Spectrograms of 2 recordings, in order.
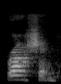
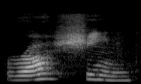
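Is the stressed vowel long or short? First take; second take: short; long. First: The i vowel is short and unemphasized. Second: The i vowel is long and emphasized. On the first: "If it didn't have the father on the I" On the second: "When I has father, it's like E"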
